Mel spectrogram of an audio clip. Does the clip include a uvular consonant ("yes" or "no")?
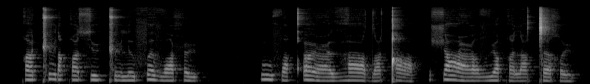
yes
